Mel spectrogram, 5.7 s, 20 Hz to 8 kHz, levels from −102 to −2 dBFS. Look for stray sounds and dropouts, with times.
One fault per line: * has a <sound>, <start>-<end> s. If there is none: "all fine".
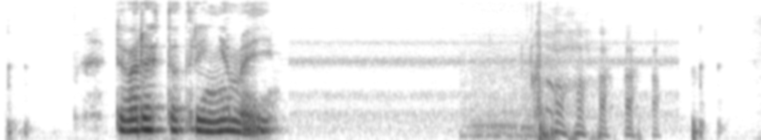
* has a laugh, 3.4-5.0 s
